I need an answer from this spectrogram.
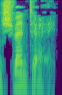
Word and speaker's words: święty: For example, the s in siwi, gray-haired; the c in siarka, sulfur; and the in shvente, holy, all represent the sound.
